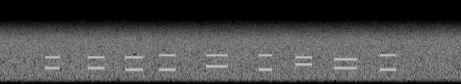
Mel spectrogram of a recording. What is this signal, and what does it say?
DTMF, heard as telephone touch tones, dialled by hand, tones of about 180 ms, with phone line noise. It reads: 552393043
